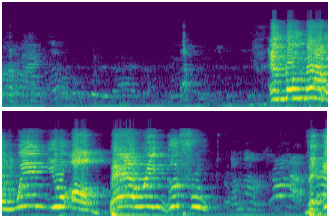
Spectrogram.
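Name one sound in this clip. A man preaches loudly and with passion through a microphone, in a room with some echo.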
